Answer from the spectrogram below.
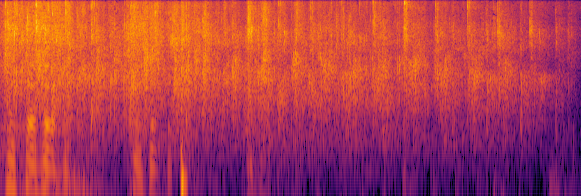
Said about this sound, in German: Aber ihr habt eine tolle Übersetzerin. Geben wir ihr mal einen Applaus.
